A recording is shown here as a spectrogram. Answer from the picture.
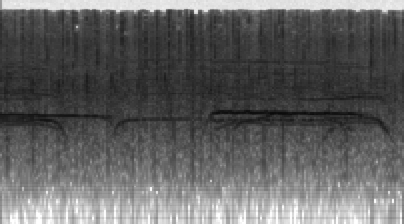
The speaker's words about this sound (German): Und jetzt euer Applaus, okay, jetzt für die Frage von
